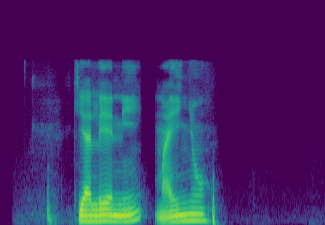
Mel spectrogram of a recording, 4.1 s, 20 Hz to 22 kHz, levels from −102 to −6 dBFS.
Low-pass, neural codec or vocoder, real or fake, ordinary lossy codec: 7.2 kHz; codec, 16 kHz, 6 kbps, DAC; fake; none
